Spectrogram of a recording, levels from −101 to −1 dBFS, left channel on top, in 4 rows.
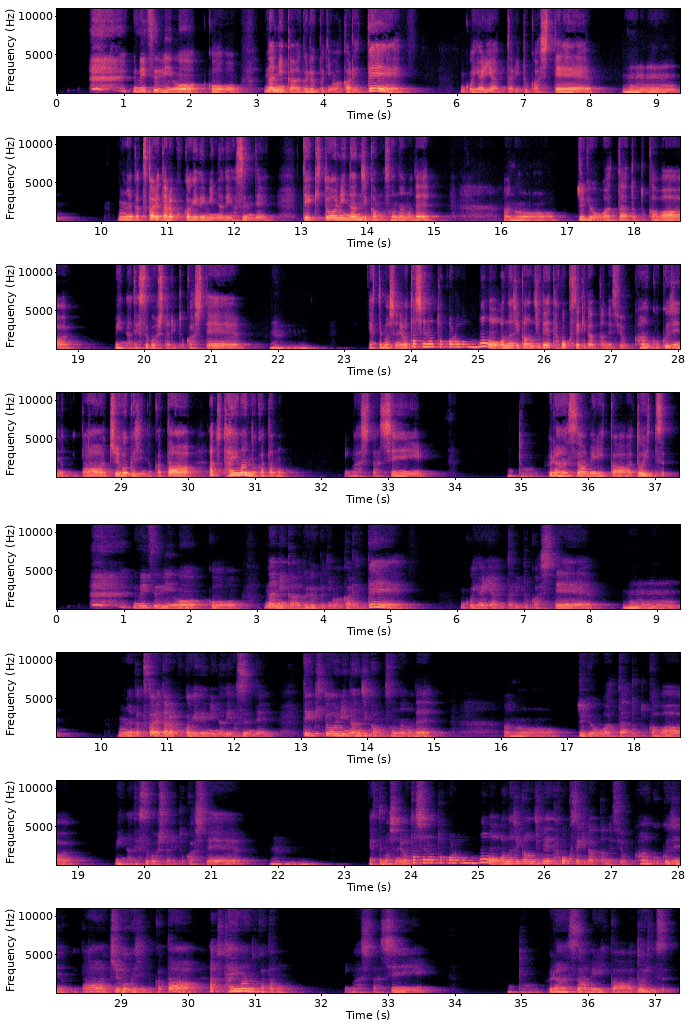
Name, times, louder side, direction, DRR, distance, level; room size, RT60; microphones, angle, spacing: voice 1, 0.5-2.7 3.1-5.2 6.0-8.0 8.5-9.3 10.3-12.5 13.0-15.0 16.0-16.8 17.1-18.9 19.6-21.5 21.9-22.5 23.4-30.1 30.3-31.4 32.3-33.5 34.8-37.1, left 5 dB, 70° left, 12 dB, 0.5 m, -28 dB
8.6 x 3.3 x 4.5 m, 0.74 s
head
